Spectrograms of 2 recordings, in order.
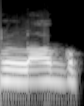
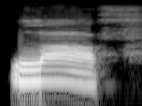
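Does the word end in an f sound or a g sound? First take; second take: g sound; f sound. First: The word ends with a hard g sound. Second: The word ends with an f sound. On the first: The speaker calls it wrong. "इसको अक्सर लॉग पढ़ते हैं जो कि गलत है" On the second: The speaker calls it right. "ऐसे लाफ"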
